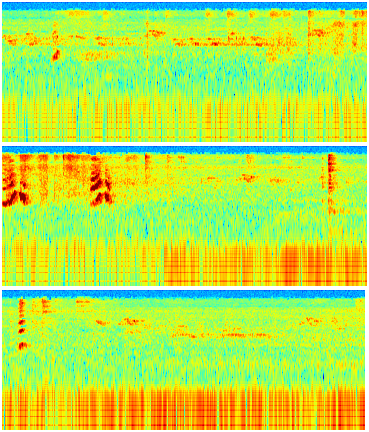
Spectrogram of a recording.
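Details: Male cockatiel making two loud, bright rising chirps close together, with fainter scattered chirps before and after, against constant low-frequency room hum that grows slightly toward the end.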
